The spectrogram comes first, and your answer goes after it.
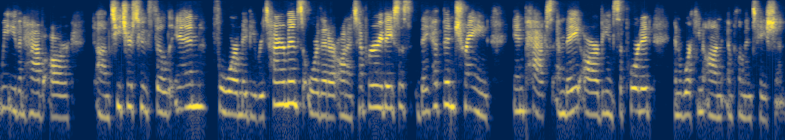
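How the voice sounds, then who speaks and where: The woman has a plain, everyday voice, pitched somewhat high, with normal melodic movement at an average speed. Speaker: instructional coach. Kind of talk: presentation to school board.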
